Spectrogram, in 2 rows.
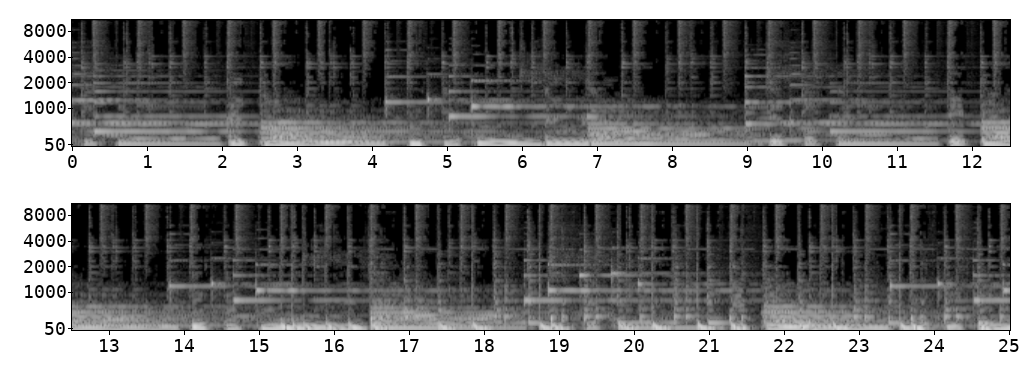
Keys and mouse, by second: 0.3-2.1 middle drag, 2.5-3.9 middle drag, 3.5 click, 4.1 middle click, 4.4 click, 5.4 click, 6.3 middle click, 7.3 ctrl+s, 7.9 middle click, 10.1 middle click, 10.5 middle click, 12.3 right click, 12.8 1, 14.6 click, 14.6 right click, 14.8 click, 15.4 click, 16.1 click, 17.2 click, 19.8 click, 20.1 right click, 20.5-21.6 middle drag, 21.6 click, 22.1 right click, 22.5 click, 22.6 click, 22.6 right click, 22.9 click, 22.9 a, 23.6 click, 24.3 right click, 24.5 middle click.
